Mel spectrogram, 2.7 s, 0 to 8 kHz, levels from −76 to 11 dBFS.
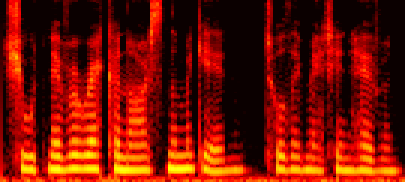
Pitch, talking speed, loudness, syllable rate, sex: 205 Hz, 245 wpm, -17 LUFS, 6.7 syllables/s, female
